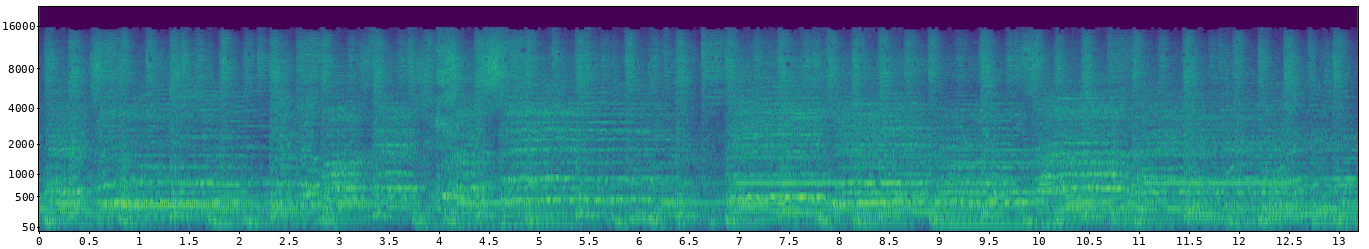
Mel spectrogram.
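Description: Choir singing a Christian hymn with instrumental accompaniment, voices holding sustained notes over a steady bass.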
